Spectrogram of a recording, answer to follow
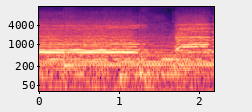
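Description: Worship song sung into a microphone over instrumental accompaniment: a voice holds one long note that ends a little over a second in, and a new sung phrase begins near the end.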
